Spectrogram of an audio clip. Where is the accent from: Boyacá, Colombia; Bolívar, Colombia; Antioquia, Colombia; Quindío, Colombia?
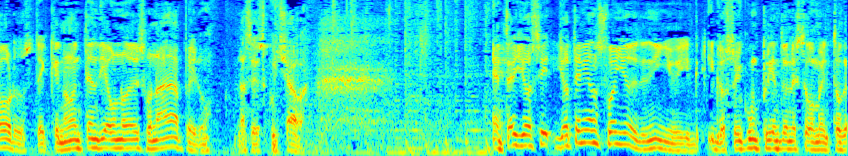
Quindío, Colombia; La Tebaida; En mi pueblo, en la Tebaida, los televisores se contaban.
